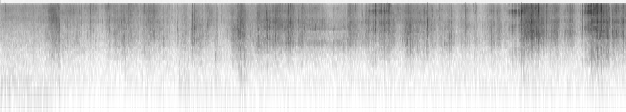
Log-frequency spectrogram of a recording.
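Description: A large, thin, flexible coconut fiber (coco coir) basket liner for a planter, with a fibrous brown outside and a pink-tan backing, is held, bent and rubbed by gloved hands. It gives a dry, fibrous crinkling made of irregular scratchy bursts, bright and airy with almost no low end, growing louder toward the end.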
